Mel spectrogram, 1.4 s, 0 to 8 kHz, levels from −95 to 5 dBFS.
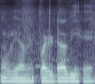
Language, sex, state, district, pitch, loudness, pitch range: Hindi, male, Arunachal Pradesh, Longding, 120 Hz, -15 LUFS, 115-120 Hz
